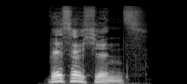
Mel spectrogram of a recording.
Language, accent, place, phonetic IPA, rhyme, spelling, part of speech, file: German, Germany, Berlin, [ˈvɛsɐçəns], -ɛsɐçəns, Wässerchens, noun, De-Wässerchens.ogg
- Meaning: genitive of Wässerchen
